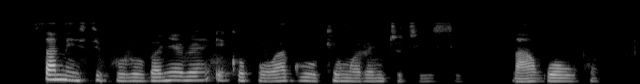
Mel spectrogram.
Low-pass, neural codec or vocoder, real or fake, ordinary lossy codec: 7.2 kHz; none; real; MP3, 64 kbps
